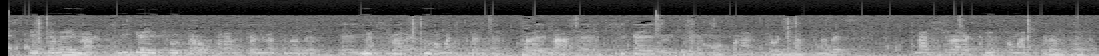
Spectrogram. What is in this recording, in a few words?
announce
